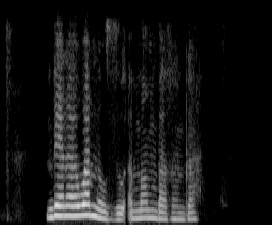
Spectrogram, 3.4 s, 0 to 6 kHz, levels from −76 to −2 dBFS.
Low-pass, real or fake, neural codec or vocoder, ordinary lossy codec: 5.4 kHz; fake; codec, 16 kHz, 1.1 kbps, Voila-Tokenizer; Opus, 32 kbps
